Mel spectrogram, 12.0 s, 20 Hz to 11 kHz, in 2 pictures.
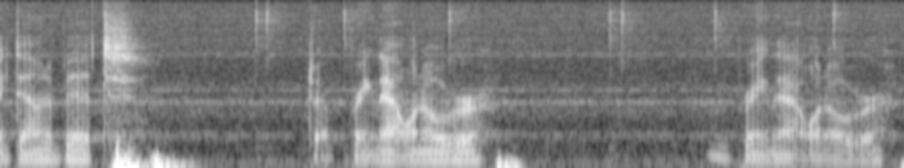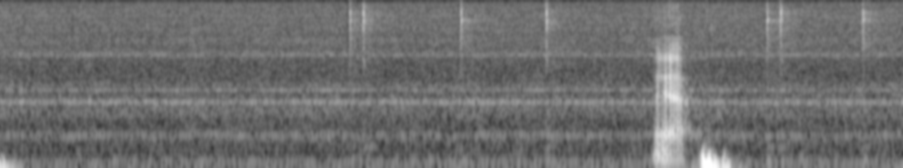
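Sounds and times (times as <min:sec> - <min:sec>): faint electrical hum: 0:00.0 - 0:12.0
computer mouse clicks: 0:01.7 - 0:02.4, 0:04.0 - 0:04.9, 0:08.3 - 0:09.8, 0:11.1 - 0:11.9.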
